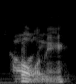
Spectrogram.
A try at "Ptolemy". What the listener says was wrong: The P is silent. Yes,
